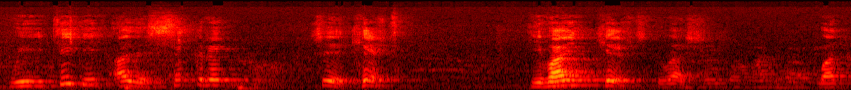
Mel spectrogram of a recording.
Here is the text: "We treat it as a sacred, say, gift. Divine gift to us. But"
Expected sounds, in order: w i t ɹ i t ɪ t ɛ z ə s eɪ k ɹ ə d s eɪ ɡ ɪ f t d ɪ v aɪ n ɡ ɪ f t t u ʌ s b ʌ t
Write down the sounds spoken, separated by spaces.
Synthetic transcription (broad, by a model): w i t i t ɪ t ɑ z ə s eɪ k ɹ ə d s eɪ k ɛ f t d ɪ v aɪ n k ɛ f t t u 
